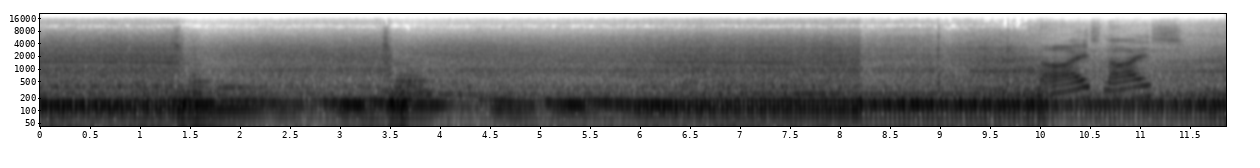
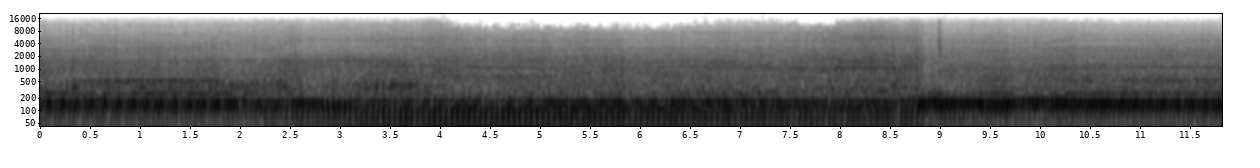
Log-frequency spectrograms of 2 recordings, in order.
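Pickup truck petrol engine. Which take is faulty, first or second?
second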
